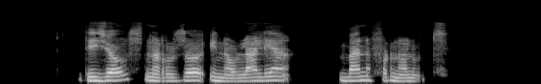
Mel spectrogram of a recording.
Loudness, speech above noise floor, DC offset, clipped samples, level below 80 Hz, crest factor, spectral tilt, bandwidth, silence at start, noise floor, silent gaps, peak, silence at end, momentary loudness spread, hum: -18 LUFS; 72 dB; under 0.1%; under 0.1%; -58 dBFS; 18 dB; -7 dB/octave; 7.6 kHz; 0.85 s; -90 dBFS; none; -2 dBFS; 0.95 s; 12 LU; none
